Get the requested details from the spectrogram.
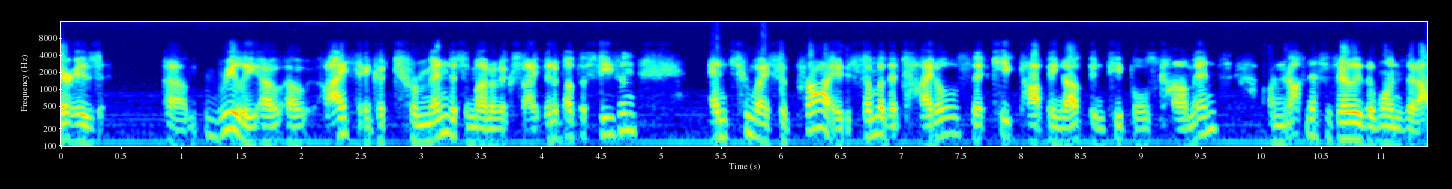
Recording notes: By phone to discuss the new season.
